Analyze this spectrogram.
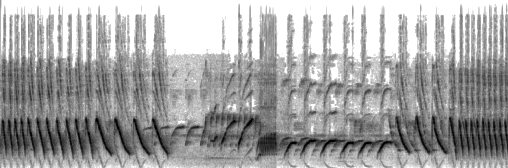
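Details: Canary singing gacor, nonstop and loud: fast series of descending whistled strokes, then a buzzy rattle and looping upswept notes, before returning to quick repeated downslurs.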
